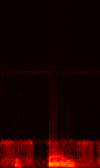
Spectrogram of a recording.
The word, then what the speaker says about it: suspense: Это слово «suspense» от английского «suspense» – находиться в подвешенном состоянии, в состоянии беспокойства, в тревожном состоянии. Вот. Хотя, в отличие от других вот, слов этой категории, ударение на первом слоге здесь уже утвердилось.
